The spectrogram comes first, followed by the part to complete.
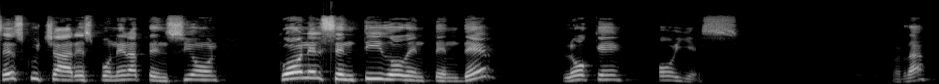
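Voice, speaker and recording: A man preaching a sermon as a pastor, teaching with rhetorical questions and drawing out key words slowly. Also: high voice, bright, forceful tone. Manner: asks the listeners rhetorical questions.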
